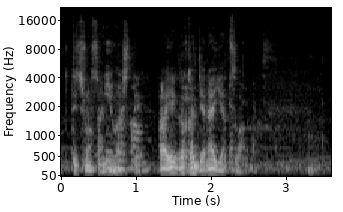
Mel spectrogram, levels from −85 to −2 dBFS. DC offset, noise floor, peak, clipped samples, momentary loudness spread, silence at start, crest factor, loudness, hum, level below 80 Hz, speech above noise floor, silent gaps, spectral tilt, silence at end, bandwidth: under 0.1%; -53 dBFS; -16 dBFS; under 0.1%; 23 LU; 0 s; 18 dB; -33 LUFS; none; -72 dBFS; 21 dB; none; -5.5 dB/octave; 0.05 s; 18 kHz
